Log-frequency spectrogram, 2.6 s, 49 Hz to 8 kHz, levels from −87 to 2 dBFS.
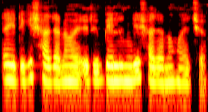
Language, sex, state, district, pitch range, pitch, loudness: Bengali, female, West Bengal, Kolkata, 190-210 Hz, 200 Hz, -16 LUFS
